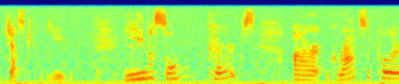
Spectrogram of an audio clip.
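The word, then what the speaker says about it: limaçon: shapes lima song curves i practice my french pronunciation just for you limasson curves are graphs of polar equations of the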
